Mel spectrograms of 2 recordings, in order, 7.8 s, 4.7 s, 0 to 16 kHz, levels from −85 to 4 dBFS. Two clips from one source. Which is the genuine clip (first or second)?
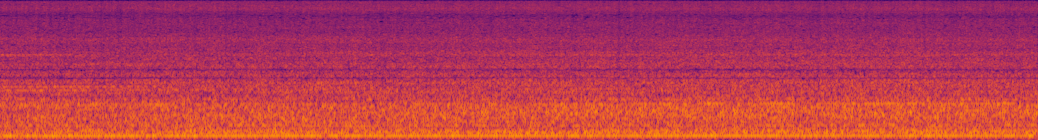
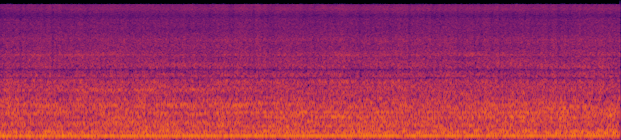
first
